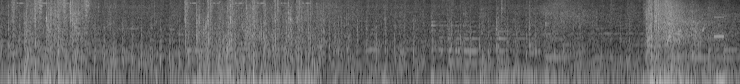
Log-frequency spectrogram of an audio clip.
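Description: Rockets fire and explode in the Teardown game in loud, rapid, crackling bursts, a dense barrage at the start, then a sustained rumbling stretch, and a fresh blast near the end.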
